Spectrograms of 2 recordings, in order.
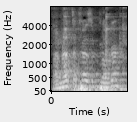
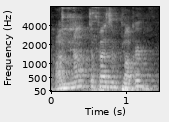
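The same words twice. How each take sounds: First: It is said really fast. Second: It is said a bit faster.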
